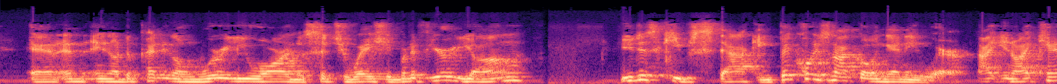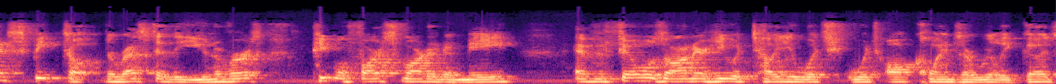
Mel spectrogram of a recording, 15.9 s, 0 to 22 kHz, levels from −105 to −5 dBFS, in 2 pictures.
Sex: male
